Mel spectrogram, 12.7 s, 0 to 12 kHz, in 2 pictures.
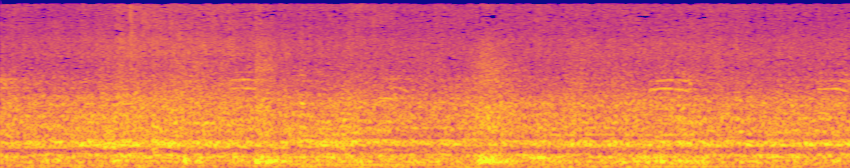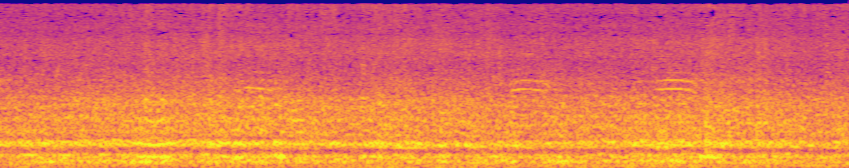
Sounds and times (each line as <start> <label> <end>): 0.0 bees 12.7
